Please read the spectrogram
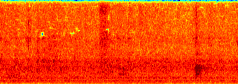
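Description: Room tone: a steady mechanical hum holding several even pitches.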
